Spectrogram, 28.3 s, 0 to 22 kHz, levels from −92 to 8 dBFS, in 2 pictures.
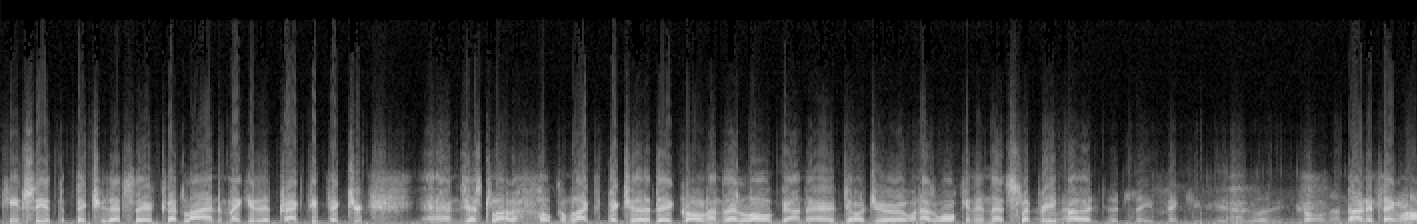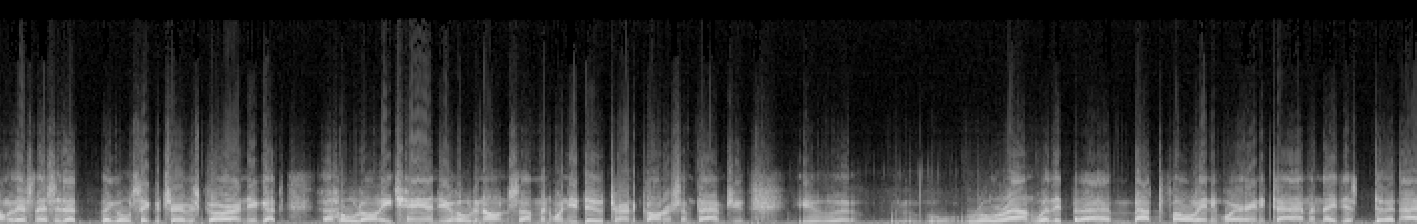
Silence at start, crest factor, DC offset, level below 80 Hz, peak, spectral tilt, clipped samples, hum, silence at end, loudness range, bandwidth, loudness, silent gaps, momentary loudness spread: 0 s; 16 dB; 0.1%; -46 dBFS; 0 dBFS; -4 dB/octave; under 0.1%; none; 0 s; 5 LU; 13.5 kHz; -15 LUFS; none; 11 LU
